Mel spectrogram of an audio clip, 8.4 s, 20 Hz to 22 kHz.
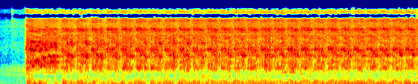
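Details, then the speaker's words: Newly built SoCal Diesel twin-turbo 1,000hp Duramax diesel at first fire-up: steady loud starter churning about eight seconds, never fires; owner suspects it's full of air; cause unconfirmed. "not quite firing yet I'm not sure why I think she's just full of air"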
